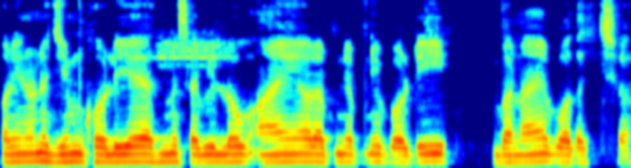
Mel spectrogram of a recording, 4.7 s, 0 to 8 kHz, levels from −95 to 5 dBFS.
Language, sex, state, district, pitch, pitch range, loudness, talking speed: Hindi, male, Uttar Pradesh, Jyotiba Phule Nagar, 135 Hz, 130-135 Hz, -17 LUFS, 200 wpm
